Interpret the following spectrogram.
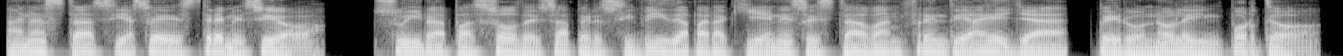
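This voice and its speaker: A man narrating a fan fiction story aloud in a steady, dramatic reading. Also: low voice, normal speed, no echo, clean studio sound.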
